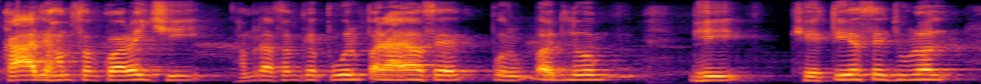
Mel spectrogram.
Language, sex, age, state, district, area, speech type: Maithili, male, 60+, Bihar, Sitamarhi, rural, spontaneous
